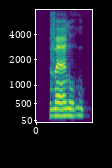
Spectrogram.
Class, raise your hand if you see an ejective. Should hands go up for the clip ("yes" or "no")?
no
